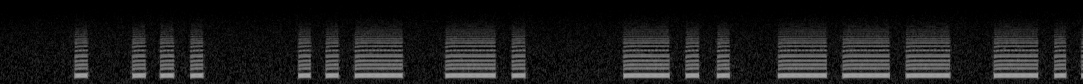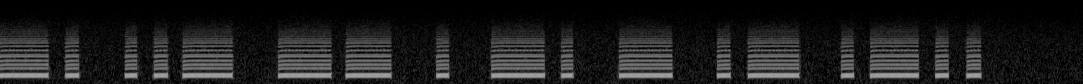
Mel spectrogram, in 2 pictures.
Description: Morse code, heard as a horn, hand-sent with a straight key, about 8 wpm. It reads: ES UN DOCUMENTAL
